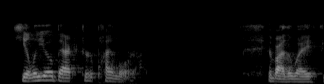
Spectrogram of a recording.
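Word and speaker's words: Helicobacter pylori: called Helio vector pylori Helio vector h h e li ba SI te r that's the genus name pylori species named py l Ori Helio bacter pylori and by the way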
